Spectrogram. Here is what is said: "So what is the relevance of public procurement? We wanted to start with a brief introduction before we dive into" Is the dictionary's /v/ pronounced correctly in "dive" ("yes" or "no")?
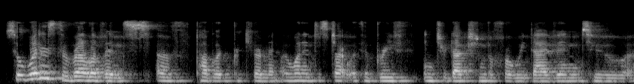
yes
